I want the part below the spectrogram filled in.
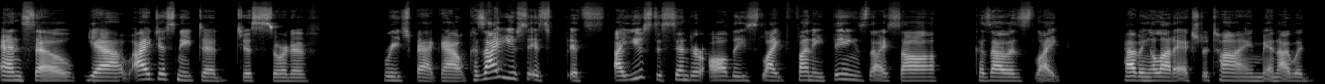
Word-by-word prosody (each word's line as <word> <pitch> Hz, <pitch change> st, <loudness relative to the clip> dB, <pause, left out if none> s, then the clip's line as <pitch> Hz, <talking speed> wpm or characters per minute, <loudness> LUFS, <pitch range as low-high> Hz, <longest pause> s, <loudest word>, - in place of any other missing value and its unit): and 195 Hz, -2 st, +4 dB
so 90 Hz, -, +2 dB
yeah 180 Hz, -2 st, +5 dB
I 230 Hz, +2 st, +7 dB
just 245 Hz, -1 st, -2 dB
need 195 Hz, -2 st, 0 dB
to 175 Hz, -1 st, -3 dB, 0.2 s
just 170 Hz, 0 st, +2 dB
sort 165 Hz, 0 st, +2 dB
of 160 Hz, 0 st, -2 dB, 0.7 s
reach 185 Hz, -1 st, -3 dB
back 165 Hz, -4 st, -2 dB
out, 155 Hz, -1 st, +2 dB
'cause 210 Hz, +3 st, -2 dB
I 285 Hz, +3 st, +9 dB
used 295 Hz, -5 st, 0 dB
to 485 Hz, -, -4 dB
it's -, -, -2 dB
it's -, -, -5 dB
I 200 Hz, -, +6 dB
used 280 Hz, +11 st, -1 dB
to 215 Hz, -, -7 dB
send 215 Hz, +1 st, -2 dB
her 195 Hz, -, -4 dB
all 195 Hz, -, 0 dB
these, 190 Hz, -2 st, -5 dB
like, 185 Hz, -1 st, +1 dB
funny 190 Hz, -3 st, -2 dB
things 225 Hz, -5 st, -3 dB
that -, -, -4 dB
I -, -, -2 dB
saw, 175 Hz, 0 st, 0 dB, 0.4 s
'cause 180 Hz, 0 st, -9 dB
I 180 Hz, -1 st, +3 dB
was, 175 Hz, 0 st, -3 dB
like, -, -, -3 dB, 0.6 s
having 190 Hz, -2 st, +3 dB
a 180 Hz, -, -1 dB
lotta 180 Hz, -1 st, +3 dB
extra -, -, -5 dB
time, 85 Hz, -, -2 dB
and 85 Hz, 0 st, -5 dB
I 85 Hz, 0 st, +1 dB
would 165 Hz, -1 st, -11 dB
180 Hz, 200 wpm, -24 LUFS, 170-200 Hz, 0.7 s, I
